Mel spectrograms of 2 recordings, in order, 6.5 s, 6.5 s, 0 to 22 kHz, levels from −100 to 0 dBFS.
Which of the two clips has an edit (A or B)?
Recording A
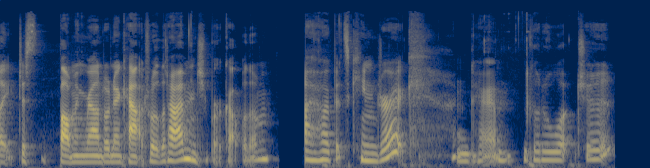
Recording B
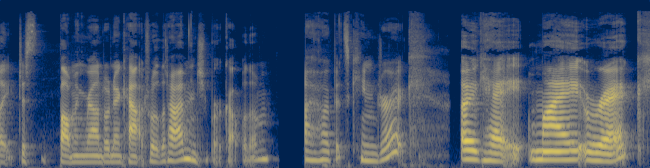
B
